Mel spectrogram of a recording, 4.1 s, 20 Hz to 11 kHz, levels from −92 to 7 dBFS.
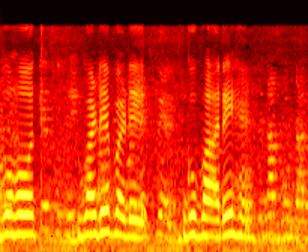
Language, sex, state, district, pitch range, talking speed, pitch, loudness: Hindi, female, Haryana, Jhajjar, 225-255 Hz, 75 wpm, 245 Hz, -14 LUFS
